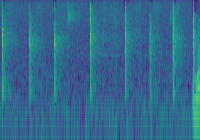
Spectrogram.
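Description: Chalk tapping and clicking on a chalkboard as a word is written in capital letters: a quick, uneven series of sharp taps, about four or five a second.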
